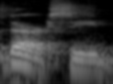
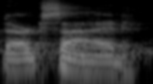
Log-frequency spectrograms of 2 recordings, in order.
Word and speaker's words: Darkseid: cyborg and darksied yes his name is dark seed not Darkseid let's learn to pronounce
